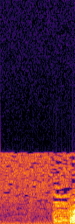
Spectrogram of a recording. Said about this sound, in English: Let's go find that wolf. Listen, sounds like he's right over that hill.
